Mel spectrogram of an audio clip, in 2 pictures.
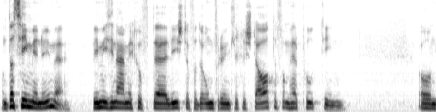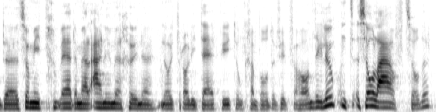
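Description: A man's voice: medium pitch, a little fast, a little mellow. A man with a Swiss German accent preaching an informal sermon, talking conversationally and often ending phrases with a questioning tag. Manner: conversational, keeps asking "oder?".

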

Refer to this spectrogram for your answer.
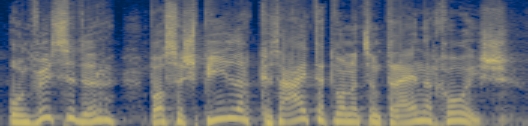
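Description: A high-pitched middle-aged man preaching with a Swiss German accent. His delivery is fervent and exclamatory, full of cries of praise and rhetorical questions to the congregation. He speaks as a pastor in the middle of a sermon. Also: a little fast.

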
